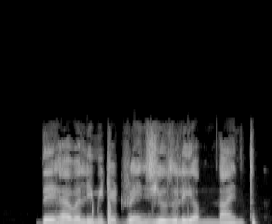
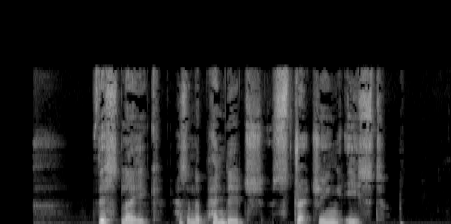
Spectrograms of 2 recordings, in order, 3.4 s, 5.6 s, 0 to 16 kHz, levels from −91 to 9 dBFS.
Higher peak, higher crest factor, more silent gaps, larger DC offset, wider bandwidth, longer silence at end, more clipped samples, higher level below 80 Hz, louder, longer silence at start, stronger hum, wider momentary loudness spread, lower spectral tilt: about the same, -2 dBFS vs -4 dBFS; second, 14 dB vs 22 dB; neither; neither; second, 7.6 kHz vs 11.5 kHz; second, 0.2 s vs 0.85 s; neither; about the same, -50 dBFS vs -54 dBFS; first, -16 LUFS vs -25 LUFS; second, 0.55 s vs 1.2 s; neither; second, 6 LU vs 13 LU; first, -5.5 dB/octave vs -4 dB/octave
